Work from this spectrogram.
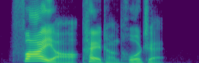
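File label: "发扬", Chinese; HSK6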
